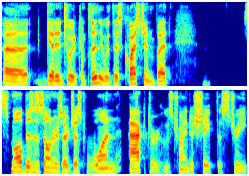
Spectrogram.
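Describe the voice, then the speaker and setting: Speaking at a fairly quick pace, a man with a plain, everyday voice keeps a fairly high pitch and ordinary pitch variation. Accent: Canadian. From Canada, Toronto. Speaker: history professor and author. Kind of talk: interview. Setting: remote call from his office.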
